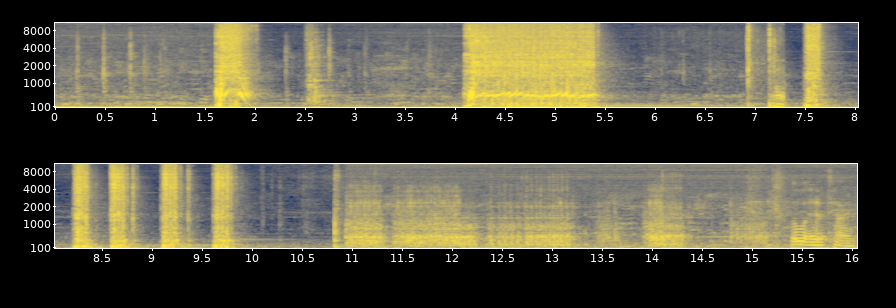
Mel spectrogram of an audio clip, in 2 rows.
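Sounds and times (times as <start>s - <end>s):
impact wrench bursts: 1.6s - 3.0s, 4.1s - 5.7s, 7.0s - 10.1s, 10.8s - 15.0s.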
